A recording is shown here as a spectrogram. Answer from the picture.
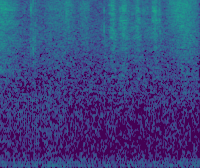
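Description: Near silence: faint scratching of a stylus on a drawing tablet as a letter is handwritten.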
